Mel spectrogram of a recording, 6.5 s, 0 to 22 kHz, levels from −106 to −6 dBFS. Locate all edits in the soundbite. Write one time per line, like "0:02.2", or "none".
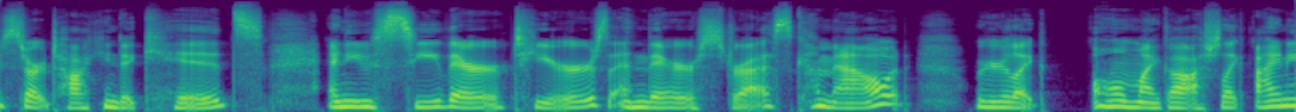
0:02.6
